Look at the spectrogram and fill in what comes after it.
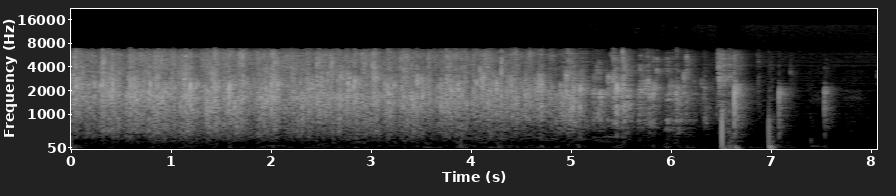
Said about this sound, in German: Und da möchte ich gerade mal die 5 Taufkandidaten nach vorne bitten. Können nach vorne kommen. Applaus für die 5.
